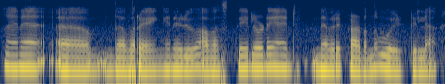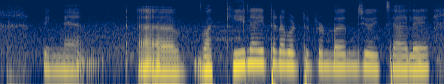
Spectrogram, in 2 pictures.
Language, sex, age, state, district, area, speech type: Malayalam, female, 18-30, Kerala, Thrissur, urban, spontaneous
